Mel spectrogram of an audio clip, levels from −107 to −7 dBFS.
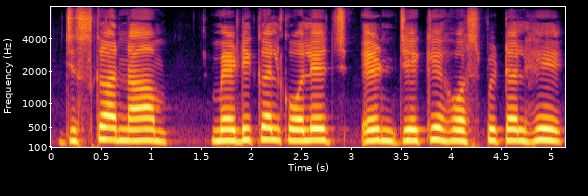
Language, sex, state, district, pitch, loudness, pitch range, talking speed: Hindi, female, Madhya Pradesh, Bhopal, 225 Hz, -13 LUFS, 220-235 Hz, 105 wpm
